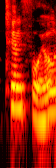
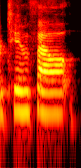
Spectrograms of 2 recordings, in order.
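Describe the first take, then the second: First: Said in the usual way. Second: Tinfoil slurred and clipped as tinfa; garbled word. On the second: Real, not acted. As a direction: swallow the end of tinfoil, like a slip. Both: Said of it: "excuse me".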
